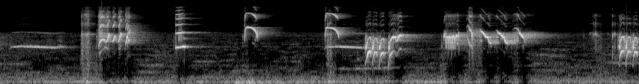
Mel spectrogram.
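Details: Greater green leafbird singing to provoke a rival: a long thin whistle, then bursts of harsh chatter, clear upslurred and downslurred whistles and rapid warbling phrases, separated by brief gaps.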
